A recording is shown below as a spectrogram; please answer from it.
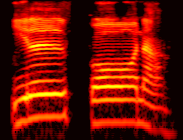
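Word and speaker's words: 읽거나: Ven, no se pronuncia la K, sino la L. Il cona, il ilcona.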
